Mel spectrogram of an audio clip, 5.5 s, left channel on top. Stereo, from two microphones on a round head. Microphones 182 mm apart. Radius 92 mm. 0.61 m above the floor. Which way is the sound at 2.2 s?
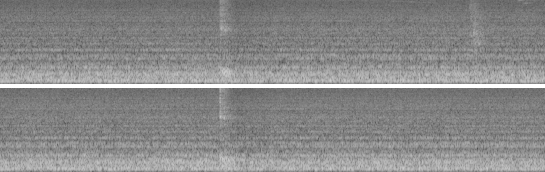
40° right (ahead or behind).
